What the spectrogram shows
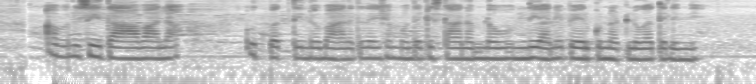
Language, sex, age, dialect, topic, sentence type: Telugu, female, 18-24, Telangana, agriculture, statement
